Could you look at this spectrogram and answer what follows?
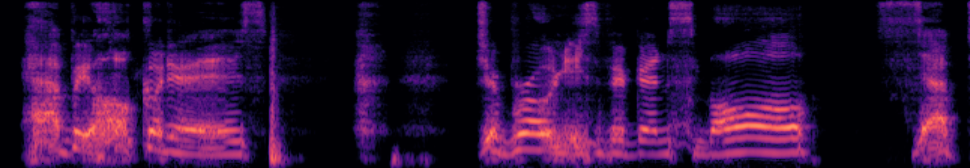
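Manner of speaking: put-on character voice, drawing out "small". Told to go for it though unsure you will ever be ready, try a Hulk voice. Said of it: "I will try and do it in a Hulk voice".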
